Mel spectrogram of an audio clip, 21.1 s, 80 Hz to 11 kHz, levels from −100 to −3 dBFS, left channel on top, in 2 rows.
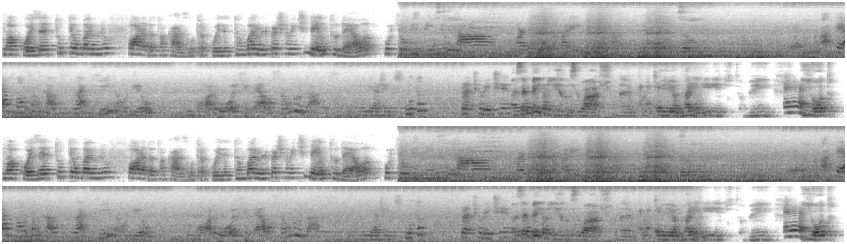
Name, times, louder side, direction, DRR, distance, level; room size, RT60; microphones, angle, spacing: voice 1, 0.0-7.3 7.6-9.5 9.8-12.4 12.8-15.8 16.3-17.7 18.6-19.4 20.3-20.6, right 1 dB, 10° right, -7 dB, 1.4 m, -39 dB
sound 1, 4.9-19.3, right 1 dB, 35° right, 0.4 m, -31 dB
voice 2, 16.9-19.5 19.8-20.2 20.5-20.9, right 2 dB, 45° left, -3 dB, 1.2 m, -37 dB
3.6 x 2.9 x 2.5 m, 0.35 s
head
